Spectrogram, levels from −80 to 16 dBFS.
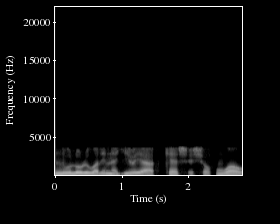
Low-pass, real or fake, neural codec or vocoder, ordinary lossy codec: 3.6 kHz; fake; codec, 24 kHz, 0.9 kbps, WavTokenizer, large speech release; AAC, 32 kbps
